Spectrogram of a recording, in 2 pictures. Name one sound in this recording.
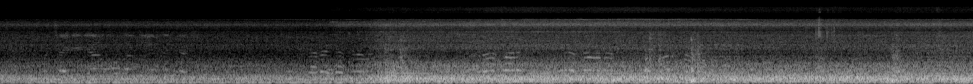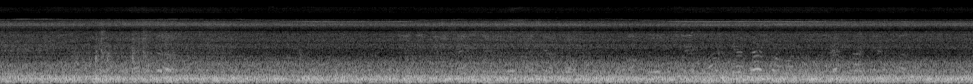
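A heavy excavator engine rumbles close by, growing louder as the arm moves.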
